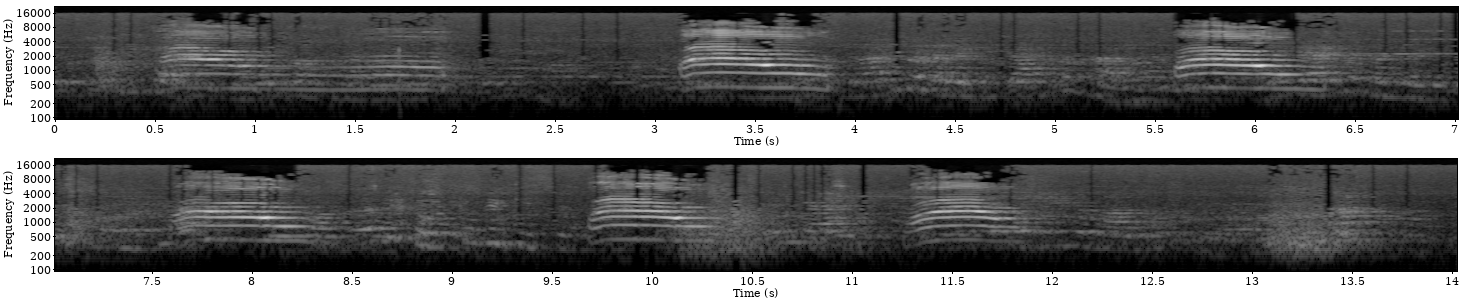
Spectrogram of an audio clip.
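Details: Domestic cat calling for food, indoors: a series of loud, harmonic meows, each about half a second to a second long, repeated roughly every two seconds, some rising then falling, with a softer rough call at the end.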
